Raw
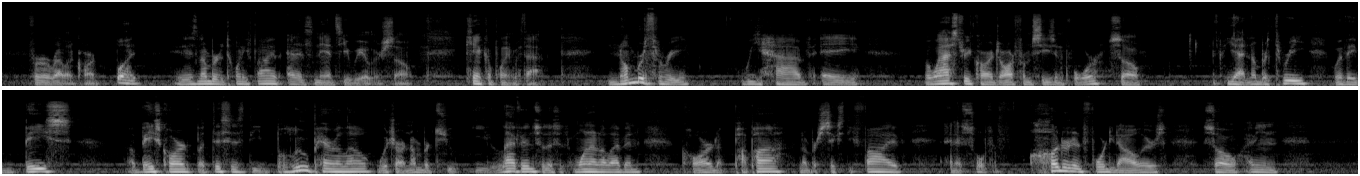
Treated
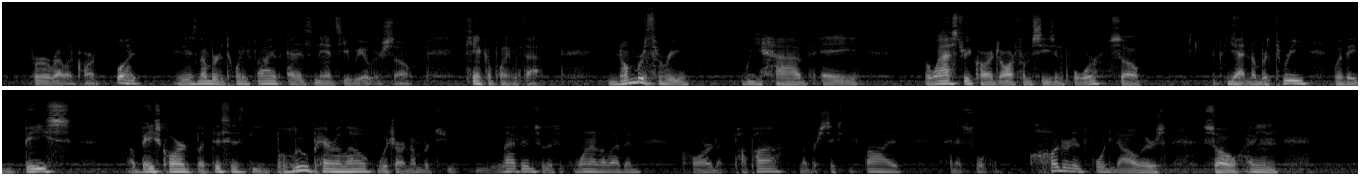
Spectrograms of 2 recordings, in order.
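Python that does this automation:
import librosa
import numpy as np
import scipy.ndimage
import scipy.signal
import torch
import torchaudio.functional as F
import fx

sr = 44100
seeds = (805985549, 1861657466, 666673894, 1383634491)

y = fx.gain(x, sr, db=fx.line((17.32, -7.0), (17.79, -14.5), (24.71, -14.5), (25.13, -5.0)))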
